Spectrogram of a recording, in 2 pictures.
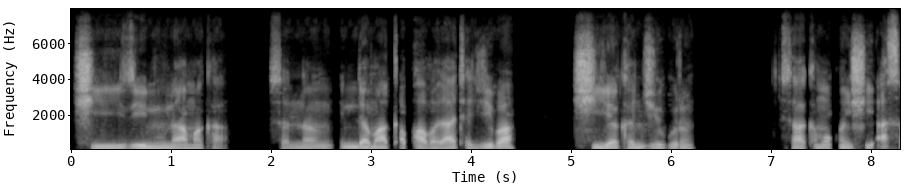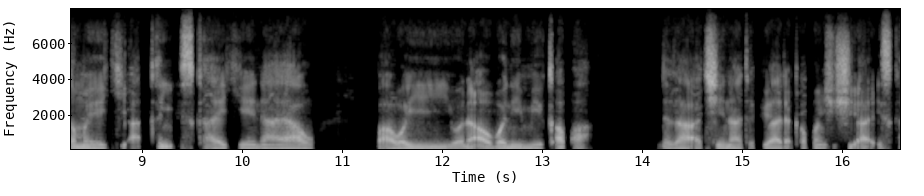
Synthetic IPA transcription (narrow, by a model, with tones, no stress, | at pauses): ʃi˦zeː˦˨nuː˦naː˨mɐ˦kʰa̰˨ | sɐ˨nːɐ˦ŋʔɪ˦nda˨ma˦kʼɐ̰˦ɸaː˨ba˨zaː˦tʰa˨d͡ʒeː˦ba˦ʔ | ʃi˦jɐ˦kʰɐ˨nd͡ʒeː˦ɡʷʊ˦ɽɪ˦ŋ | sa˨kɐ˨mɐ˦kʷɔ˦nʃiː˦ʔa̰˨sɐ˦ma˨jɐ˦kʲʰeː˨ʔa̰˨kʰɐ˦˨ŋʔɪ˦skʰaː˨jɐ˦kʲʰeː˨na˨jaː˦woː˨ | b̥a̰ː˨wa˦jwɐ˦nḭ˦ʔa̰˨˦ba˨neː˨˦meː˨kʼɐ˦ɸaː˨ | da˨za̰ː˦ʔa̰˨t͡ʃeː˦naː˨tɐ˨ɸɪ˦jaː˨da̰˨kʼɐ˦ɸɐ˦nʃi̥˦ʃḭ˦ʔa̰˨ʔɪ̰˦skḁː˨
